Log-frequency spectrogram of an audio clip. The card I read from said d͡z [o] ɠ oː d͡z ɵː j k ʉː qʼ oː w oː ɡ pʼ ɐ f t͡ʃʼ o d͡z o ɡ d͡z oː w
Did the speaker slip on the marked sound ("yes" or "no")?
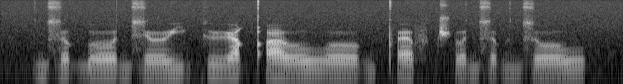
no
